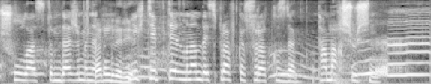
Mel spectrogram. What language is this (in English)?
Kazakh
